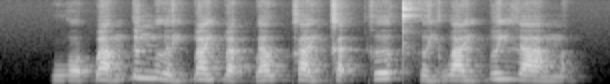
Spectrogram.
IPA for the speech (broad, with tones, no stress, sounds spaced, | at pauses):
w ɔ˨˩ ɓ a˨˩˦ m ɗ ə˧ ŋ l ə˨˩˨ j ɓ a˧ j ɓ a˨˩ k̚ l a˧ w k a˨˩˦ j k a˨˩ t̚ k əː˧˥ t̪ʰ ə˨˩˨ j w a˨˩ j ɓ ə˧ j l a˨˩ m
